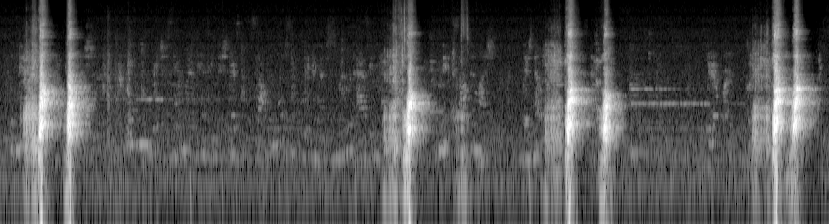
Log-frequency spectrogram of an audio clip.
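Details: Female foster greyhound, a former racer, barking indoors at her reflection in a grandfather clock; loud sharp barks, mostly in pairs, spaced by several seconds of quiet, with faint background tones between.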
